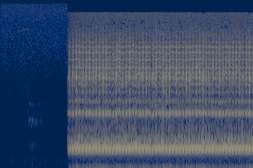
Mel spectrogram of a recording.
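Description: After a brief moment of silence, a loud, steady electronic telephone ring tone starts abruptly and holds continuously to the end as a phone call is placed, with no talking.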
